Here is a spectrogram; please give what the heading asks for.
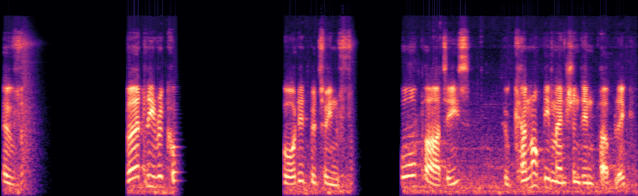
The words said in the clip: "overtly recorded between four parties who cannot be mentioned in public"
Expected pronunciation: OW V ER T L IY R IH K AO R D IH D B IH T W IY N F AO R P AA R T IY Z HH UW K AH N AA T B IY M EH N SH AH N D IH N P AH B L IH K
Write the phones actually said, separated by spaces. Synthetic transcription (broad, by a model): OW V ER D L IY R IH K AO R D IH D B IH T W IY N F AO P AA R T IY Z HH UW K AH N AA T B IY M EH N SH AH N D IH N P AH B L IH K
